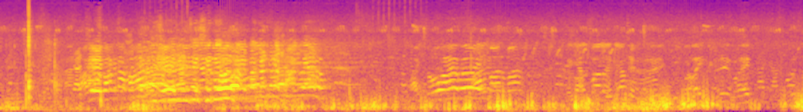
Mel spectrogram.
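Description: Several young men shout loudly outdoors at a distance.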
